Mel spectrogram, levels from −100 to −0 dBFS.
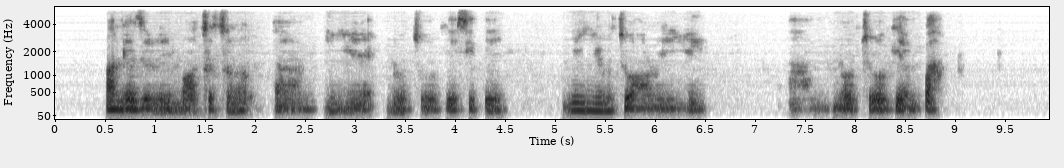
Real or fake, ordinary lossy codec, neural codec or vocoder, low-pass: fake; none; vocoder, 22.05 kHz, 80 mel bands, HiFi-GAN; 5.4 kHz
